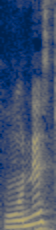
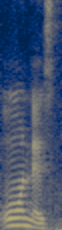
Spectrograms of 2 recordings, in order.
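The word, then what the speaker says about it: honest: इसको एच से होनेस्ट पढ़ के और होनेस्ट के हिसाब से ए आ गया। लेकिन अपन इसको सही प्राउन सही क्या बोलते हैं? ऑनेस्ट। तो ऑनेस्ट के हिसाब से एन आएगा।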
